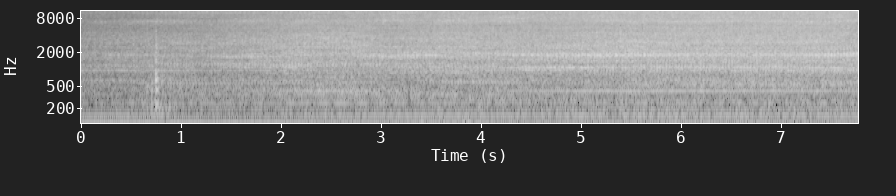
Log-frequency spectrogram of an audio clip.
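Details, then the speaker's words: 2005 Honda Accord 4-cylinder just after a starter replacement: it fires right up on one quick crank and settles into a smooth, even idle with no knocks or rattles; a maintenance light is on but it runs healthy. "listen to let it out here fires right up sounds good to me"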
